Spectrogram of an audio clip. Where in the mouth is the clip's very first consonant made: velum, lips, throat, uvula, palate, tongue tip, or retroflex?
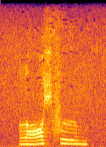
tongue tip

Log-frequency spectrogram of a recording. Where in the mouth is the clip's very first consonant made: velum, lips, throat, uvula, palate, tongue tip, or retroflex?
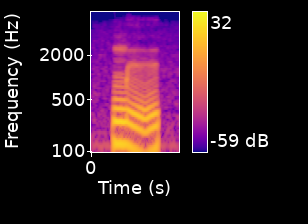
lips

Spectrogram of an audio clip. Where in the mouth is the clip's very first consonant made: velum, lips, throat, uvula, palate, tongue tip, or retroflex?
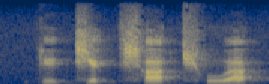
velum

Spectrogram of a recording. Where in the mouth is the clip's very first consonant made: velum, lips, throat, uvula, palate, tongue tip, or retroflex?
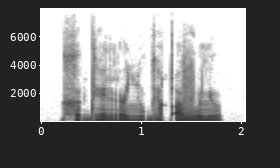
velum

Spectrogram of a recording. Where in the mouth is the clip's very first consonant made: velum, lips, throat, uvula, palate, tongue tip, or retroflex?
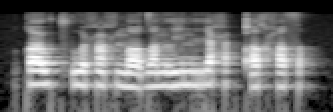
uvula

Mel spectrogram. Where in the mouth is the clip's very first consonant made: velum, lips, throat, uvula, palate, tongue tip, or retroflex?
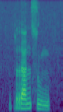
lips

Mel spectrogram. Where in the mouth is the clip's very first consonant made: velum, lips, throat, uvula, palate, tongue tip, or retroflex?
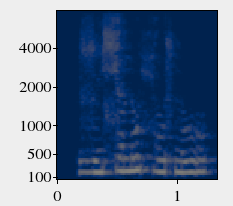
tongue tip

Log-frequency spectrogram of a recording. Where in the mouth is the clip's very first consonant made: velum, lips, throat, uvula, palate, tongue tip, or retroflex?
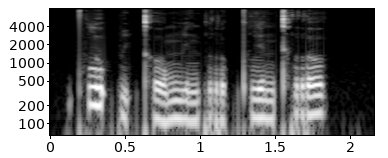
lips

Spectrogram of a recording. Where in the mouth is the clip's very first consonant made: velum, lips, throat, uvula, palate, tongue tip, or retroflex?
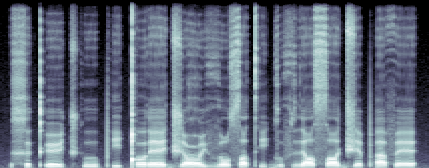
velum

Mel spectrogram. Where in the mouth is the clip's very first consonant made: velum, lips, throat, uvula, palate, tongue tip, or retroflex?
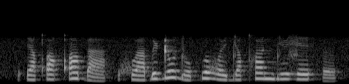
throat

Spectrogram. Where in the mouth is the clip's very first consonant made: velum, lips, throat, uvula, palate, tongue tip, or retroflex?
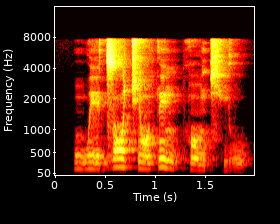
lips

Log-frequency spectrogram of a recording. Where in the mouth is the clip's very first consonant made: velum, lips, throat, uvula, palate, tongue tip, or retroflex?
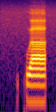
velum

